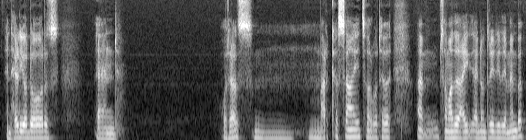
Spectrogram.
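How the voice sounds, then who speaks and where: A man talks slowly through his game, pausing and restarting his sentences. His voice has a gravelly, creaky edge and sits at an ordinary pitch. He muses aloud and is in no hurry. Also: dark tone. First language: Czech. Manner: hesitant, musing, many ums and restarts. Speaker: let's play host. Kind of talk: gameplay commentary.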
